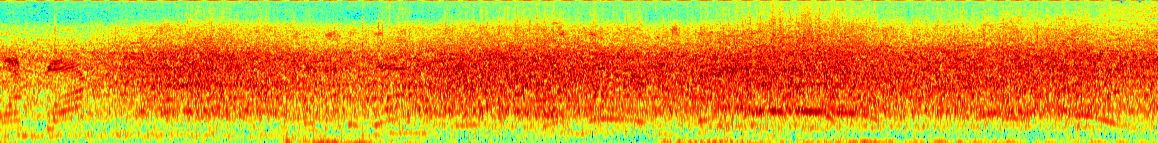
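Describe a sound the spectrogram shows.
A large stadium crowd roars and cheers loudly.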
